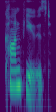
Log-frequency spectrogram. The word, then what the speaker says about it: confused: This is pronounced with stress on the second syllable, confused.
